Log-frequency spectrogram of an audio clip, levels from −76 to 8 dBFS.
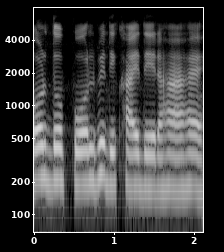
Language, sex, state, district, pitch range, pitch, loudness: Hindi, female, Jharkhand, Deoghar, 175-205 Hz, 190 Hz, -14 LUFS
